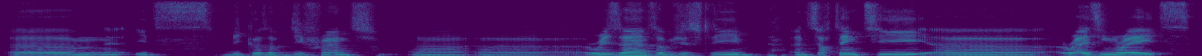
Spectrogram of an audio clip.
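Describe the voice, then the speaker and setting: French-accented businessman, halting phrasing. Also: medium pitch, fairly even intonation, vocal fry. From France. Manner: halting, hesitant phrasing with repeated words. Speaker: interview guest, chief executive. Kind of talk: unscripted business interview answers.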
